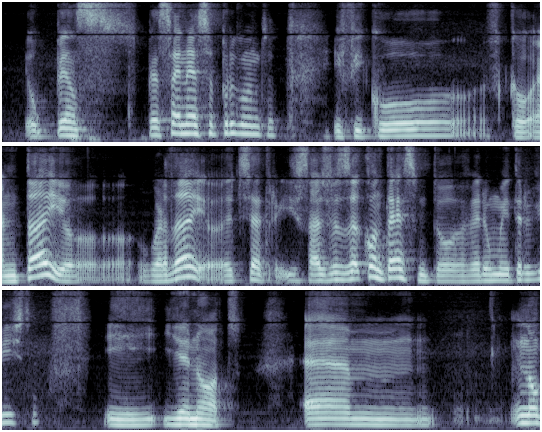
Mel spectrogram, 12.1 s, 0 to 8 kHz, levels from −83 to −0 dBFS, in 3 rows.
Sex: male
